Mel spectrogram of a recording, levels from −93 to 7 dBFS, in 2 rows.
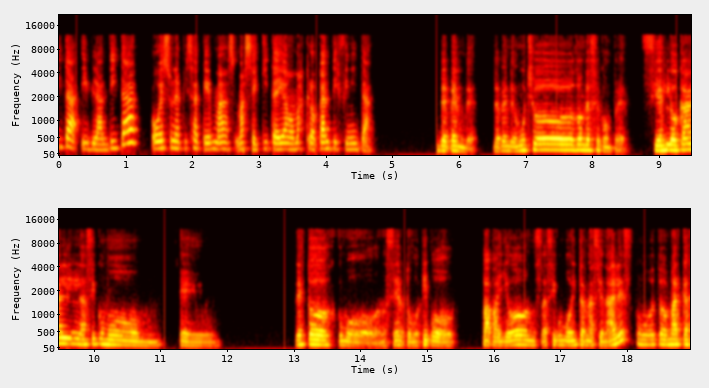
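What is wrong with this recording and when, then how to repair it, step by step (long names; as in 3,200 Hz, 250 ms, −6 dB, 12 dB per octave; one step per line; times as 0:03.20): scratch tick 33 1/3 rpm −13 dBFS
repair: click removal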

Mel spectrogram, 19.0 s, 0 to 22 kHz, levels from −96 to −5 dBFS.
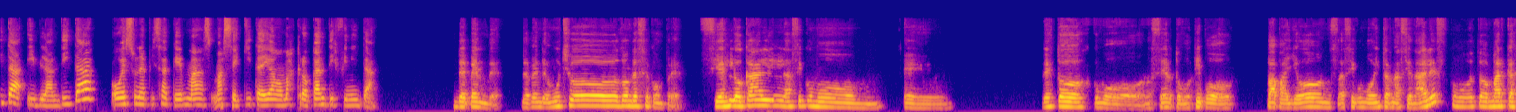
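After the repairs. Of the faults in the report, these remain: none of them is left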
